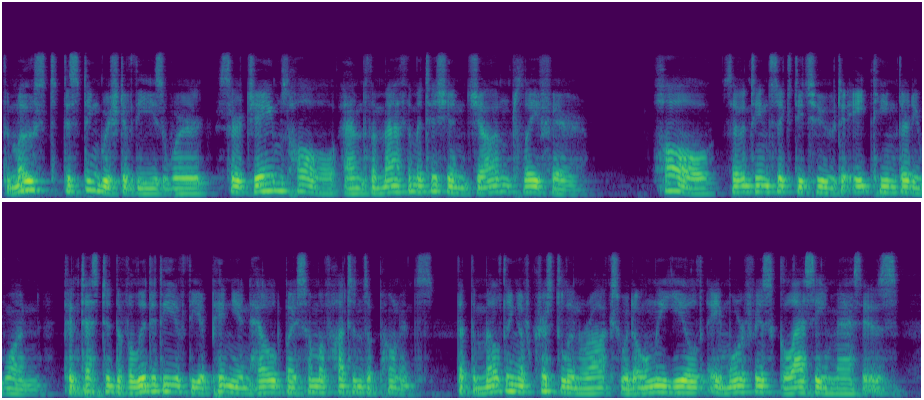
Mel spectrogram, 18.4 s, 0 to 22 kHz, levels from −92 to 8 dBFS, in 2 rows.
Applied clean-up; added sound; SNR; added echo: none; none; none; reverberation time 0.3 s.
